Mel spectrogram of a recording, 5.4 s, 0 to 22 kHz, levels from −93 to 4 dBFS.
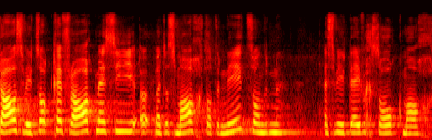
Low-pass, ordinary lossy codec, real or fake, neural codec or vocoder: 14.4 kHz; AAC, 96 kbps; real; none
